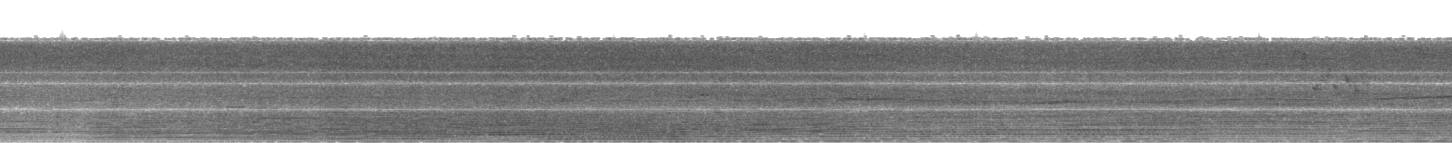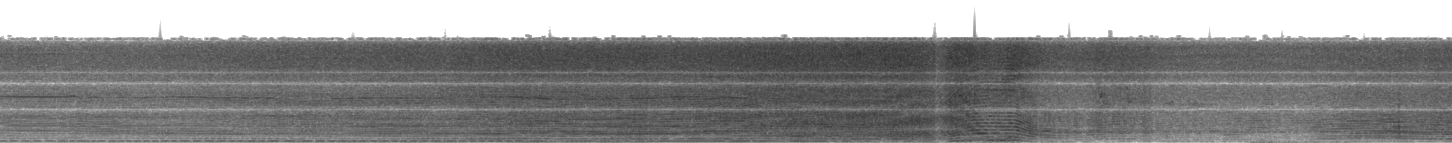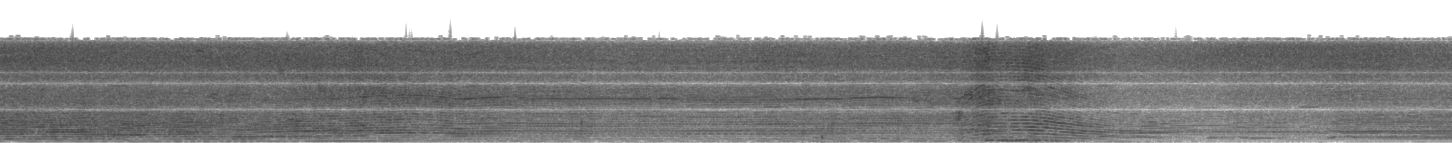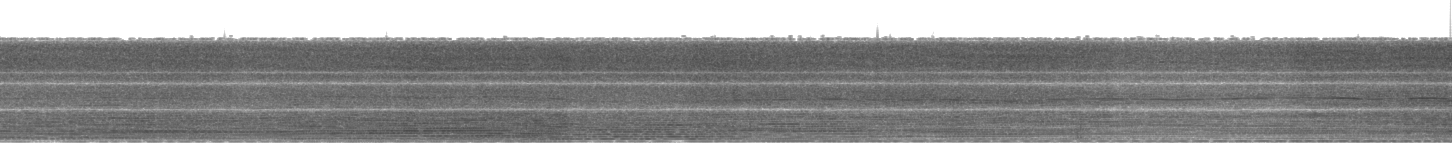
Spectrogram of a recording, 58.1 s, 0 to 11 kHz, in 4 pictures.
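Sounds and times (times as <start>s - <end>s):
quadcopter motors whining: 0.0s - 58.0s.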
